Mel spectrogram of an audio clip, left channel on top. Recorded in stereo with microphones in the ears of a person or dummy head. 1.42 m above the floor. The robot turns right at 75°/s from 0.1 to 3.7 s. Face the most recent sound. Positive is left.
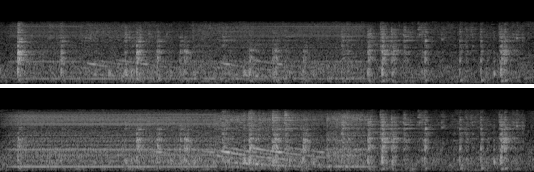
turn(degrees=-10)  # may be behind; listen again after turning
